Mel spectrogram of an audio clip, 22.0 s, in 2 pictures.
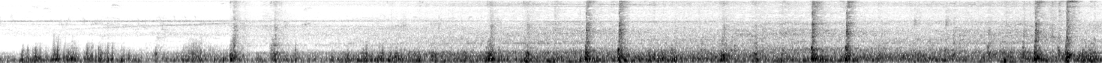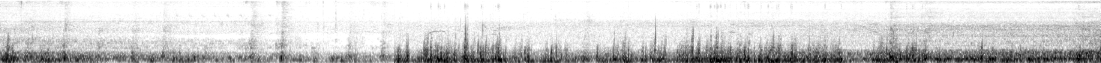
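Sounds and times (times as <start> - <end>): train rumbling past: 0.0 - 22.0
wheels clicking over rail joints: 4.8 - 12.8.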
